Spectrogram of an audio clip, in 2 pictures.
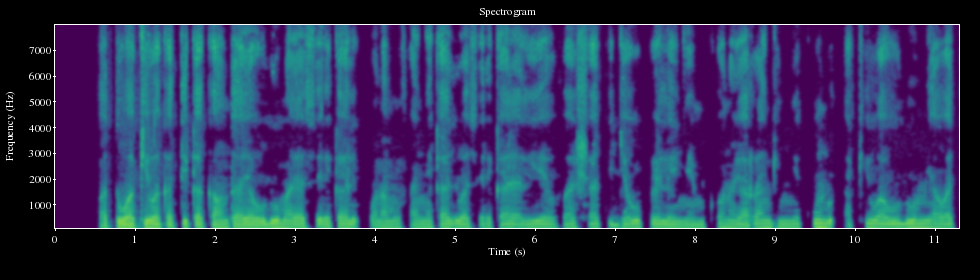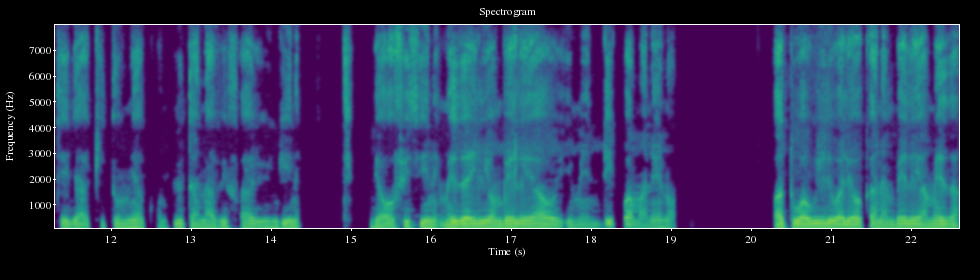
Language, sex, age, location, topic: Swahili, male, 36-49, Wajir, government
